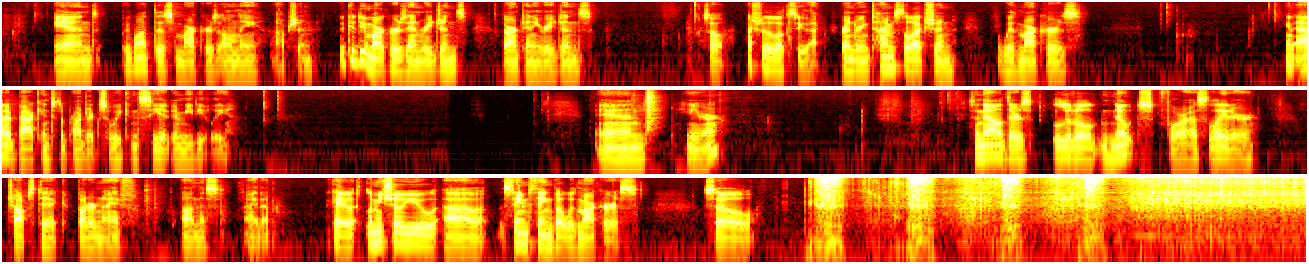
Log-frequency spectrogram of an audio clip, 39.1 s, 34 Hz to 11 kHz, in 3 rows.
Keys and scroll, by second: 21.3 w, 33.7 alt+space.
